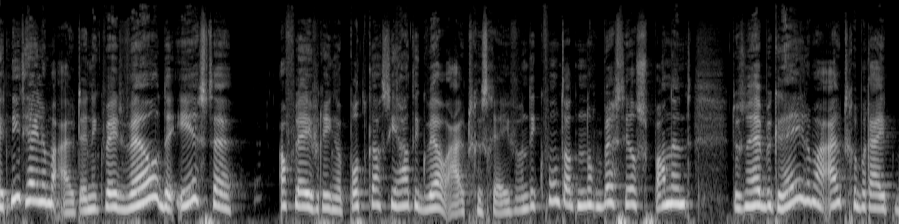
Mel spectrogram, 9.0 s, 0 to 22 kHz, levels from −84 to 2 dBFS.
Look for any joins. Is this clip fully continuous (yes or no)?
yes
